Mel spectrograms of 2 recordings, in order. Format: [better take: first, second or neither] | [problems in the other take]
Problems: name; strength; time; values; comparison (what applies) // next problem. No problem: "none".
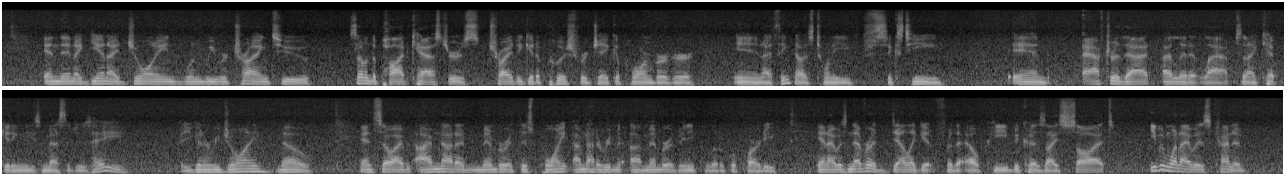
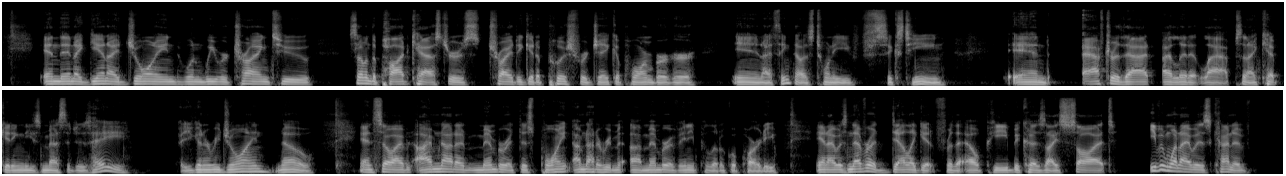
second | hiss; noticeable; throughout; 15 dB below the speech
